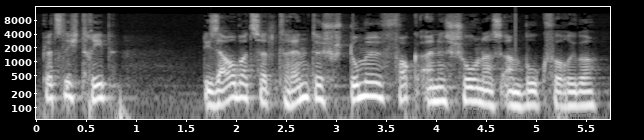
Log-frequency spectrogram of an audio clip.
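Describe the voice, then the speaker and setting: Husky male audiobook narrator. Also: medium pitch, a little mellow. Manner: measured, dramatic storytelling. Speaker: audiobook reader.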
